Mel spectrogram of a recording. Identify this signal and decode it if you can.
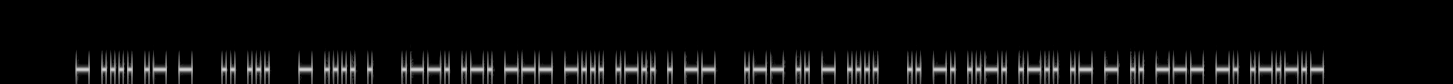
Morse code, heard as a keyed tone, about 28 wpm, 700 Hz. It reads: THAT IS THE PROBLEM WITH INFLATION.
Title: Sentences from Top 1100 Words 28wpm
